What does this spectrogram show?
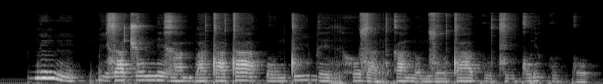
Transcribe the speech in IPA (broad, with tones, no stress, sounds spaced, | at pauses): b ĩ˦ ŋ ĩ˨ | ɓ i˨ z a˦ d͡ʒ o˦ ŋ e˦˨ ɣ ã˨ m b a˨ t a˨ t aː˦˨ k͡p oː˨ ŋ t iː˦ b eː˨ r h o˦ z a˨ r k a˦ n o˨ n z o˨ t aː˦ kʷ i˨ t͡s iː˨ ɡ o˦ ɾ i˦ kʷ i˨ ɡ͡b o˨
